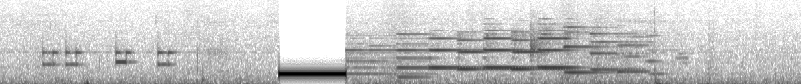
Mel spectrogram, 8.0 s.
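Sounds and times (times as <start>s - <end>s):
telephone ringback tone: 2.8s - 3.5s
soft simple electronic melody: 3.5s - 6.5s.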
